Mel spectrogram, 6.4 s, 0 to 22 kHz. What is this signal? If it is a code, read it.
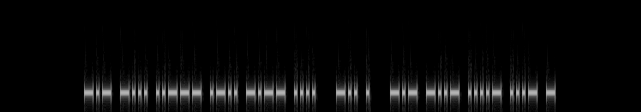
Morse code, heard as a keyed tone, about 40 wpm, 700 Hz. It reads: KB2LYH DE KX4VT
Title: USA Callsign DE Callsign 40wpm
